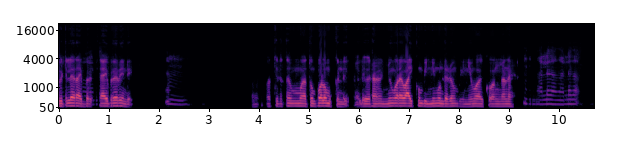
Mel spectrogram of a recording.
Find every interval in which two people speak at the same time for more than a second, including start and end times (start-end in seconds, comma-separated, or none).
none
